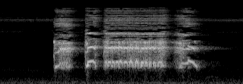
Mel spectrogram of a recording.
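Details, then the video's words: Decoy red junglefowl (tedung type) used to lure wild birds, giving one loud, harsh crow: a short opening burst, a brief note, a long sustained middle section and a final note that bends downward, all within about one and a half seconds. "AYAM PIKAT TEDUNG BERAKSI"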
